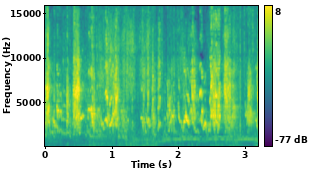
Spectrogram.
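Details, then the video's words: A budgerigar colony gives continuous chirping: rapid high twitters, short whistles and scratchy warbles pile over one another without pause, with a faint steady hum beneath. "Budgies Parrot colony | Budgies chirping sounds"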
